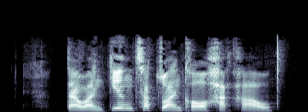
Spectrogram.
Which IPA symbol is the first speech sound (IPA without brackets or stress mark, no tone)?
t̪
